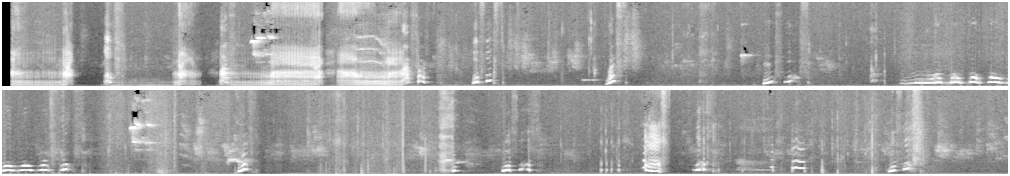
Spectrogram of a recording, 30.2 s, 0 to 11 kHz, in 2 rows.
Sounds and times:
Growling: 0.2s - 1.1s, 2.6s - 6.2s
Inside, small room: 0.2s - 30.1s
Chirp, tweet: 7.5s - 11.4s, 17.0s - 20.1s, 27.9s - 30.1s.

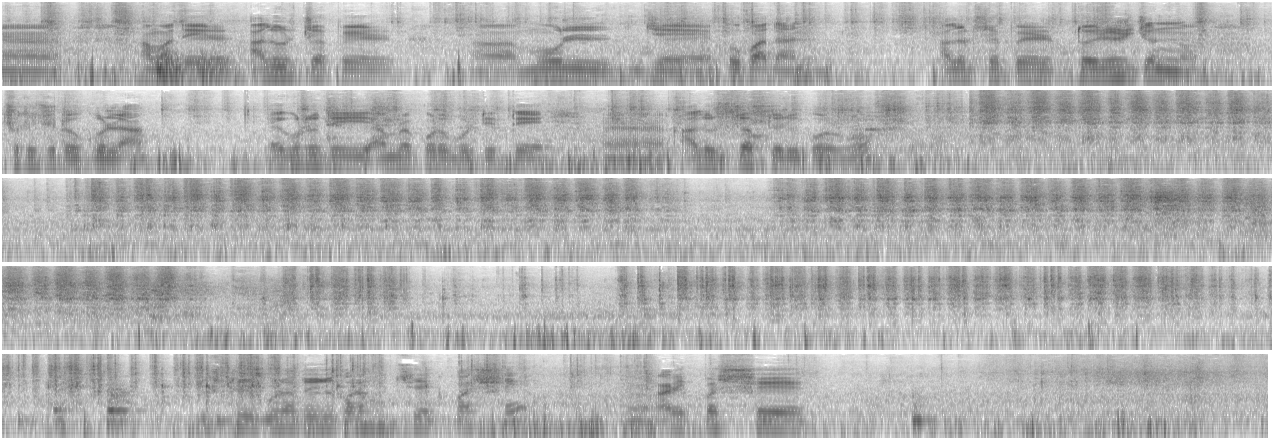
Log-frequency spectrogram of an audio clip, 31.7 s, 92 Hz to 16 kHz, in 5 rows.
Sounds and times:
Filing (rasp): 0.0s - 28.0s
Rub: 0.0s - 28.5s, 30.3s - 31.7s.

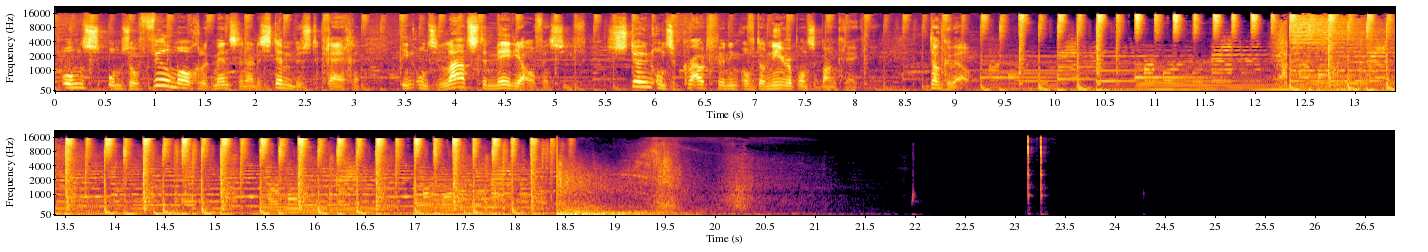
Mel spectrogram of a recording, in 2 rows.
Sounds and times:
Music: 0.0s - 19.0s.

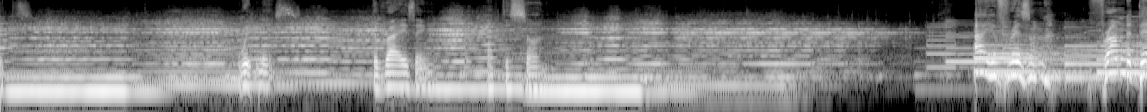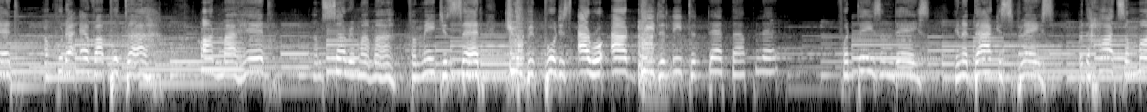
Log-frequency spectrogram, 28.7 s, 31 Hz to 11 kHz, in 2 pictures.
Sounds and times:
Music: 0.0s - 28.6s.

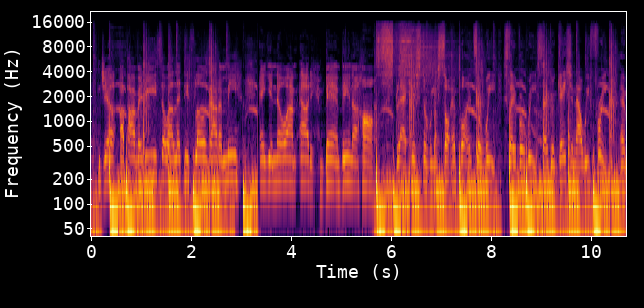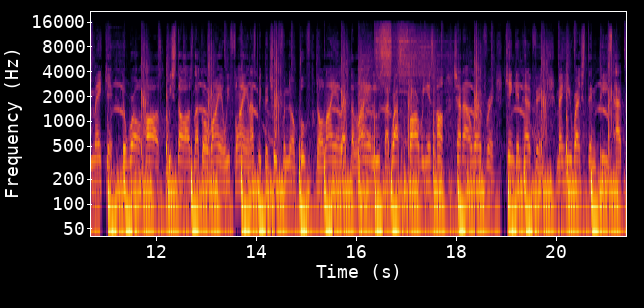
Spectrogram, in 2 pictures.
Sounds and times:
Music: 0.0s - 3.4s, 5.6s - 21.4s
Rapping: 0.0s - 21.4s.

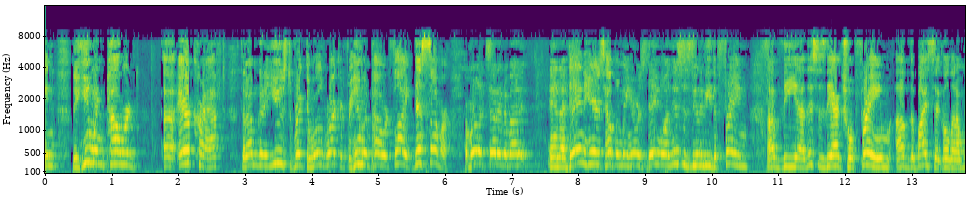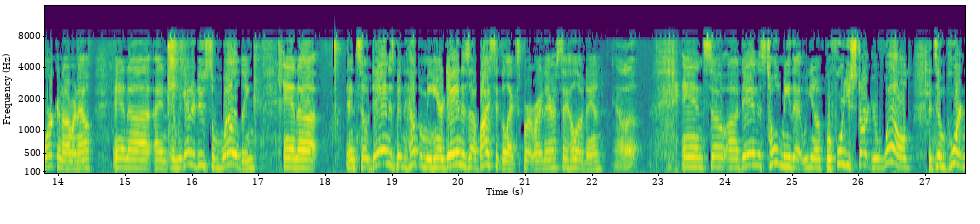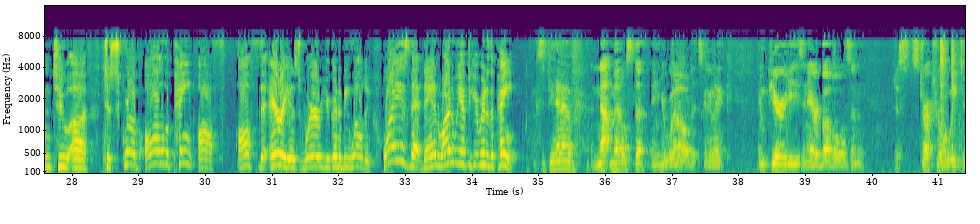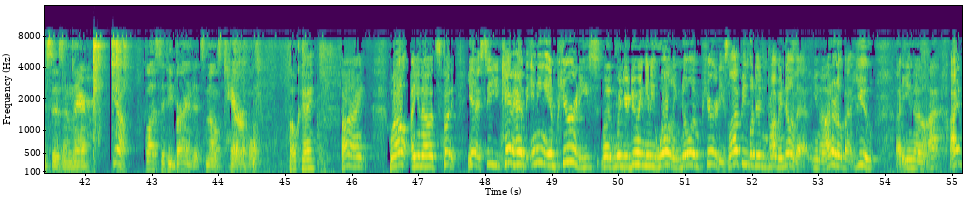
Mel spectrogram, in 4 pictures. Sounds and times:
Speech: 0.0s - 55.1s.

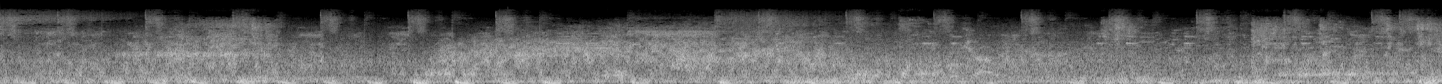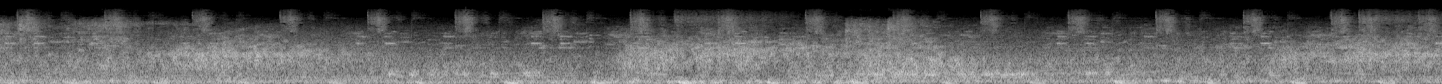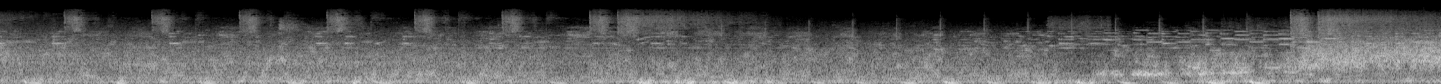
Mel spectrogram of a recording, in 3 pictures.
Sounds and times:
Music: 0.0s - 43.2s.

